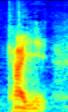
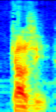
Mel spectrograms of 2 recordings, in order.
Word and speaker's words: calle: Einmal bei der Aussprache, das LL wird nämlich anders ausgesprochen. Also im Spanischen würde man ja sagen, zum Beispiel zur Straße, Calle. Aber in Argentinien sagt man Calle oder Zwiebel.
